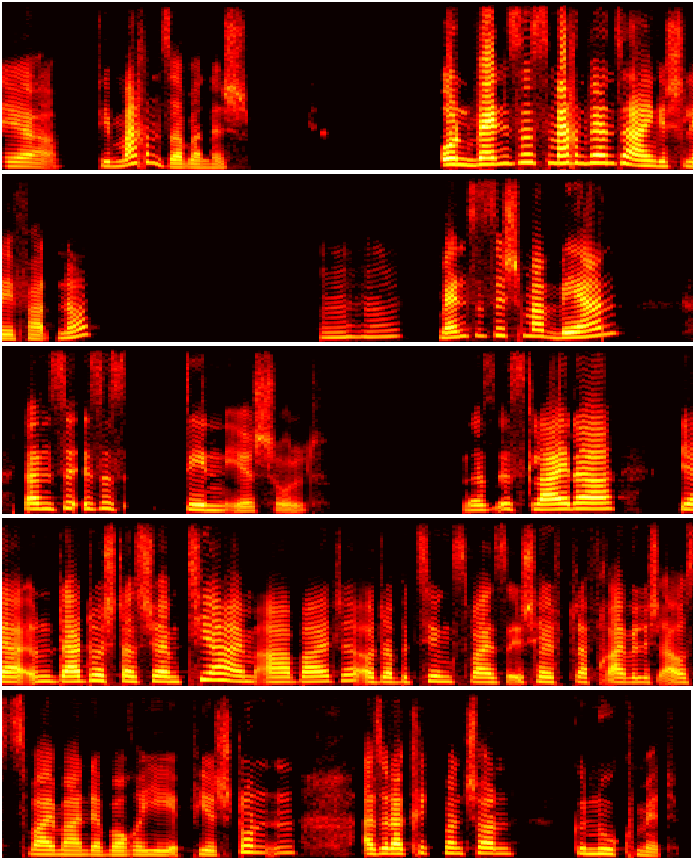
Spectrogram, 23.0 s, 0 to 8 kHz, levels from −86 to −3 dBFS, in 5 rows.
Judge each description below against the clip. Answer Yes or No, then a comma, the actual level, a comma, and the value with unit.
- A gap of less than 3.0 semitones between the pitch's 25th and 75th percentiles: No, average, 4.5 semitones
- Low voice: No, high, 235 Hz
